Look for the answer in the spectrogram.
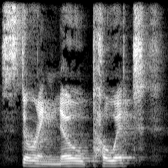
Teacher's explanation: that no doesn't get a proper metrical stress. So you have to put a non-metrical stress on it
